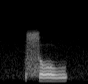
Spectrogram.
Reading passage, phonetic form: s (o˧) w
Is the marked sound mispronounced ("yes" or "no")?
no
